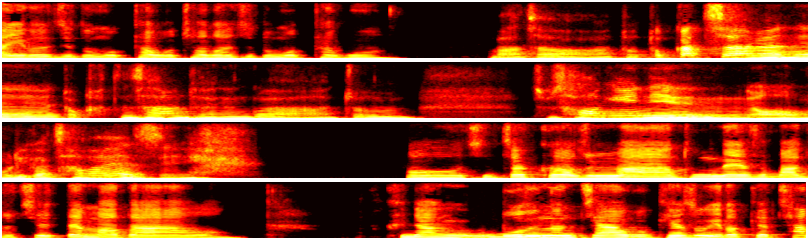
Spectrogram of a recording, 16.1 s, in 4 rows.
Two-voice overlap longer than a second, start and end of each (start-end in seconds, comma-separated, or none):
none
